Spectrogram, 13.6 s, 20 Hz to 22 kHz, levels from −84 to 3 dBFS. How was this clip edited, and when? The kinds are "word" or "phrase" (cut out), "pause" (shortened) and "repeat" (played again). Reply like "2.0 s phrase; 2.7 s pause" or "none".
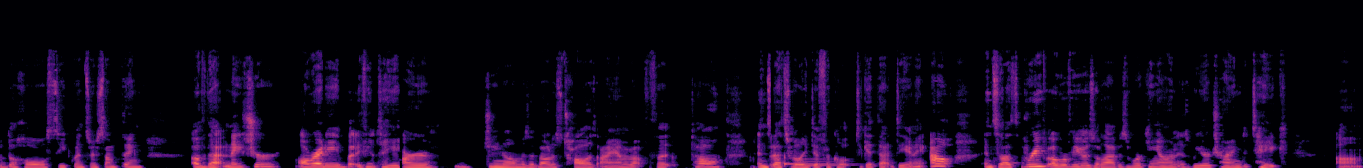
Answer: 2.9 s word; 4.0 s word; 6.5 s word; 7.7 s word; 10.2 s word; 11.0 s word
